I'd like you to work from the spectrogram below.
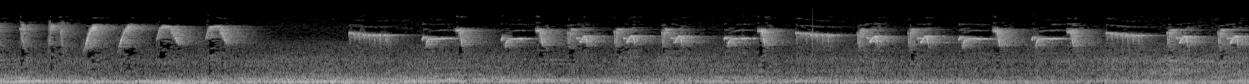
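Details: Local Javan bush lark singing its full repertoire: a rapid run of high buzzy downslurred notes, then a steady series of short clipped whistles with small pitch jumps, over a low rumbling background.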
